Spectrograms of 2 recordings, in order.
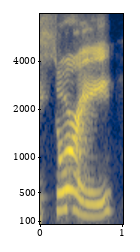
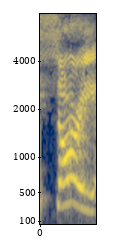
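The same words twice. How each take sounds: First: Sorry is said with a Canadian vowel, like sore-y. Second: Sorry is said with an American vowel, like sarry. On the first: It marks the speaker as Canadian. The speaker calls it wrong. "it's like a red flag of being Canadian" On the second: It avoids sounding Canadian on screen. The speaker calls it right. "I say sorry actually because I audition very often for American television"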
